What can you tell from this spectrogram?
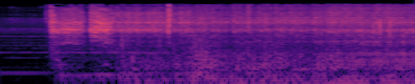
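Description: A small propeller plane's engine, with a LIDAR scanner fixed to the plane's belly, cranks and catches after a moment of quiet, then settles into a loud, steady, rumbling idle with a rapid low throb as the plane gets ready to fly over beaches to scan the coast and ocean floor. No one speaks.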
